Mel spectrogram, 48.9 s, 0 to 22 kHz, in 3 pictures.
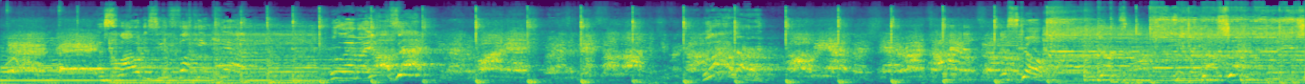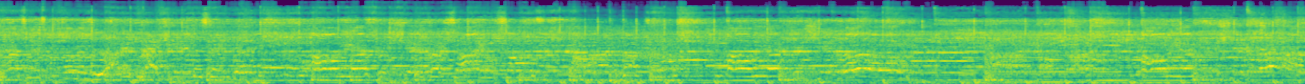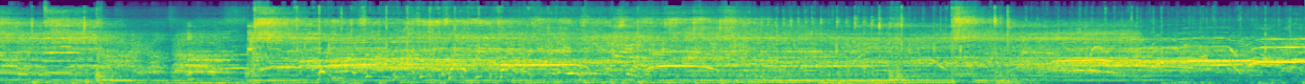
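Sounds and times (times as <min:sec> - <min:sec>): crowd yelling along: 0:00.0 - 0:48.9
live pop-punk band: 0:00.0 - 0:48.9
person singing: 0:13.0 - 0:33.8.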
